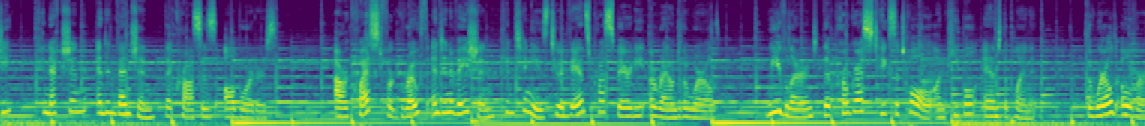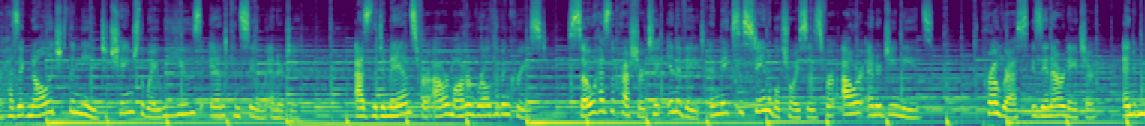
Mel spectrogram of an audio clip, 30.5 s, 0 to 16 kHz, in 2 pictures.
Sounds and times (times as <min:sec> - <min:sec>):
Speech: 0:00.0 - 0:03.7, 0:04.5 - 0:09.6, 0:10.2 - 0:13.9, 0:14.5 - 0:19.3, 0:20.0 - 0:27.7, 0:28.4 - 0:30.5
Music: 0:00.0 - 0:30.5.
